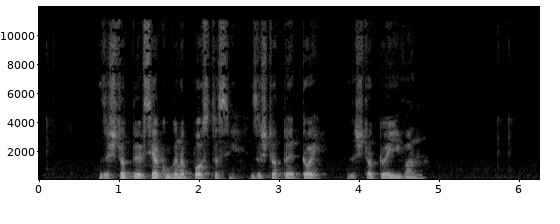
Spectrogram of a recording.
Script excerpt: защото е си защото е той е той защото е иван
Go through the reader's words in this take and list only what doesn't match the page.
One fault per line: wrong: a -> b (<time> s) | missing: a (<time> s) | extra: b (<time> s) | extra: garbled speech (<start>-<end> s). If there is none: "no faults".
extra: всякога на поста (1.3 s)
missing: е той (3.6 s)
